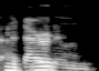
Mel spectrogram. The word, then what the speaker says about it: Adharanand: So I grew up being Adharanand with the H silent, so Adharanand. Right. But then I've since had lots of lessons from Indian people. It's Adharanand.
